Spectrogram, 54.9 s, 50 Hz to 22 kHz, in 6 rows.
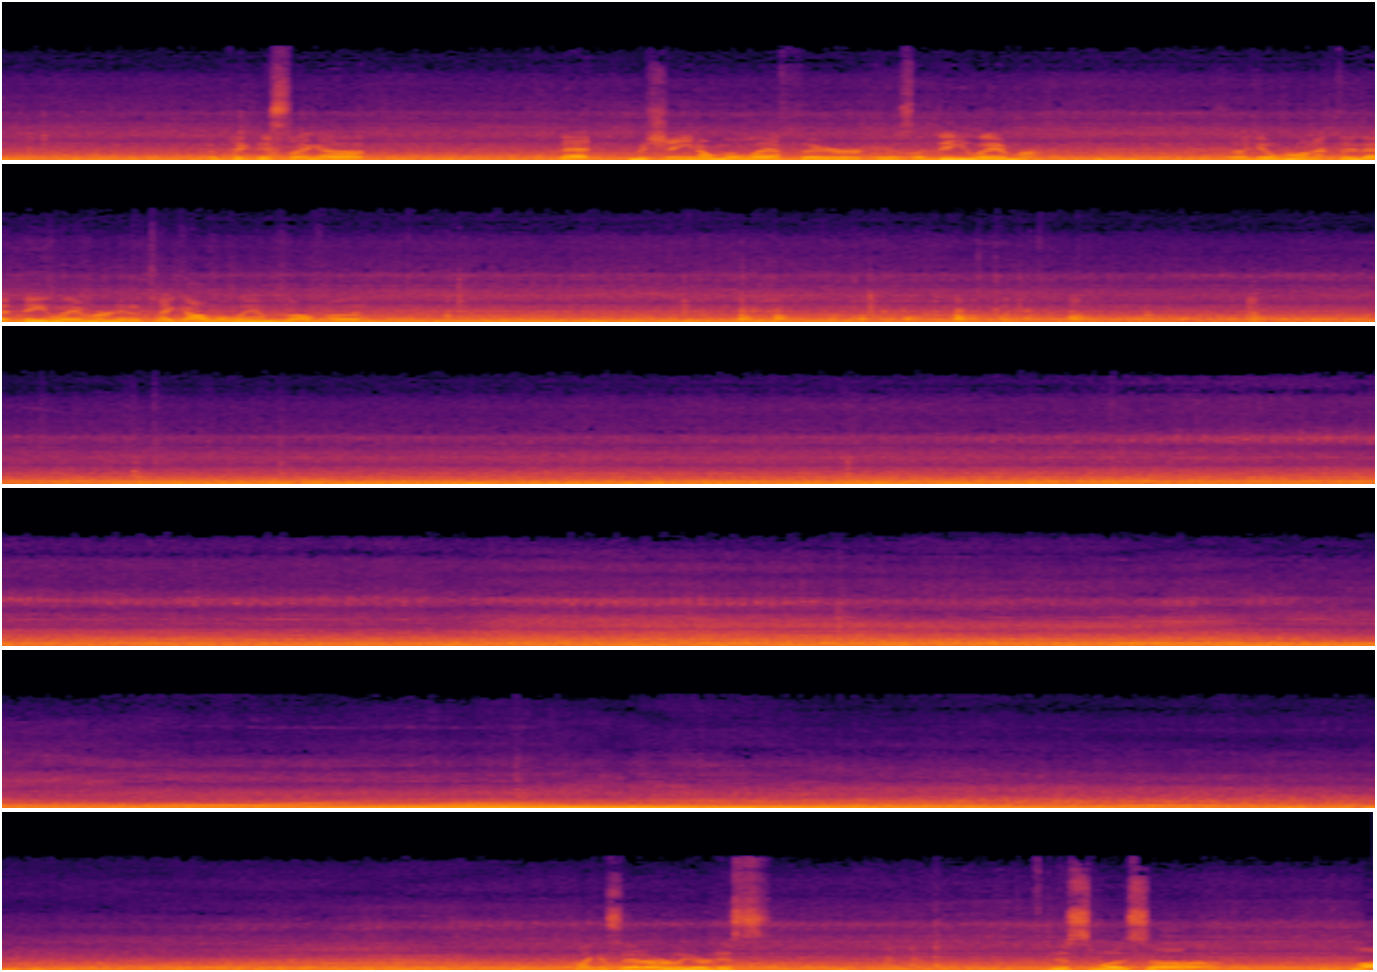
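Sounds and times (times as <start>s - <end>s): diesel engine running: 0.0s - 54.9s.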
